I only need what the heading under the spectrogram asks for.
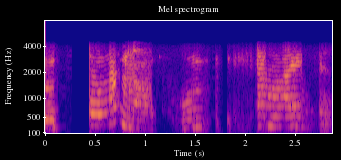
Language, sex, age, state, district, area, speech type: Hindi, female, 45-60, Bihar, Begusarai, rural, conversation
